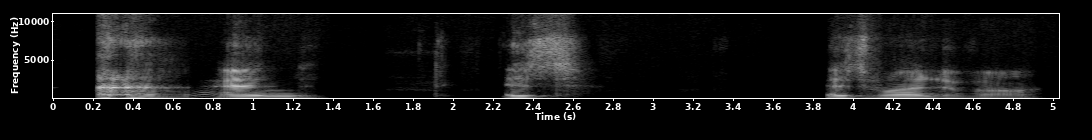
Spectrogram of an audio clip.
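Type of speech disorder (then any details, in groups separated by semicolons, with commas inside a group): Bulbar dysarthria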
